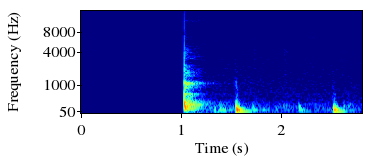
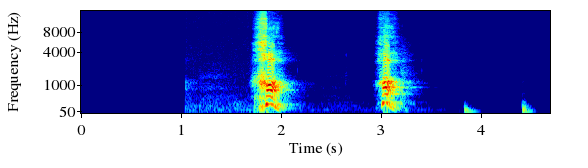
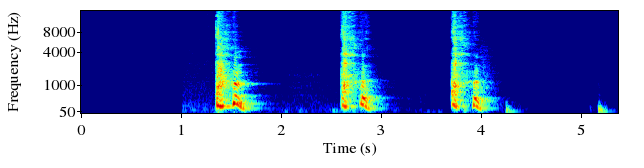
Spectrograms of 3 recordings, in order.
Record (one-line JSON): {"cough_length": "2.8 s", "cough_amplitude": 8997, "cough_signal_mean_std_ratio": 0.3, "exhalation_length": "4.7 s", "exhalation_amplitude": 32768, "exhalation_signal_mean_std_ratio": 0.25, "three_cough_length": "5.4 s", "three_cough_amplitude": 32768, "three_cough_signal_mean_std_ratio": 0.3, "survey_phase": "beta (2021-08-13 to 2022-03-07)", "age": "45-64", "gender": "Male", "wearing_mask": "No", "symptom_none": true, "smoker_status": "Never smoked", "respiratory_condition_asthma": true, "respiratory_condition_other": false, "recruitment_source": "REACT", "submission_delay": "2 days", "covid_test_result": "Negative", "covid_test_method": "RT-qPCR", "influenza_a_test_result": "Negative", "influenza_b_test_result": "Negative"}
